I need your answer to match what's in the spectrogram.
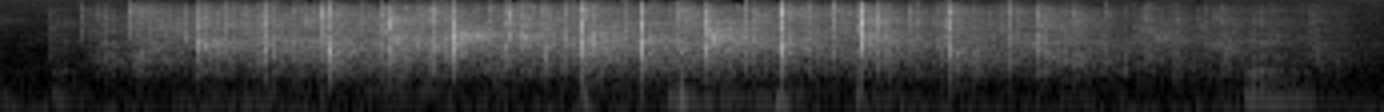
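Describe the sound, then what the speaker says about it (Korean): Church congregation at a Korean Sunday worship service claps for members completing a discipleship course, a moderately quiet, fairly sparse ripple of hand claps lasting several seconds, with a few low voices murmuring underneath. "박수 한번 해주시죠."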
